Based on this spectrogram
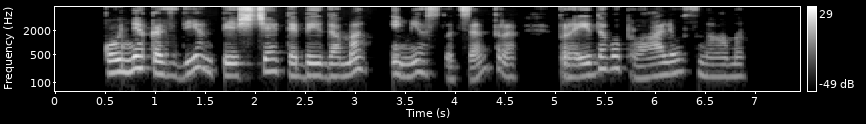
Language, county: Lithuanian, Šiauliai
